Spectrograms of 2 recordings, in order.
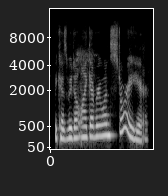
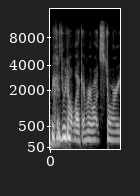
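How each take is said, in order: First: It is read in a calm, neutral tone. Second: It is read in a harsh, aggressive tone. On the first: "I could read it as" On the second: "you could be really aggressive with it"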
